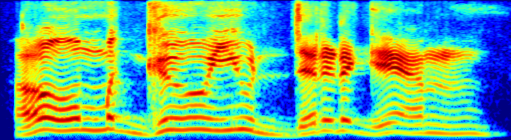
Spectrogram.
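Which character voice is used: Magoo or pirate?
Magoo. It is said in a put-on Magoo voice. "in a Magoo voice"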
